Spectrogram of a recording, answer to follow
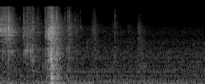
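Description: Foil trading-card pack wrapper being crinkled and peeled open, with cards being handled: a few sharp crackles in the first half second, then only a faint rustle.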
